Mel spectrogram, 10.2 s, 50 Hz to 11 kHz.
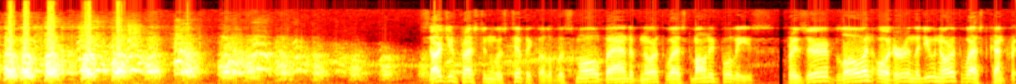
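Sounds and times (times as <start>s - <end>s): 
husky sled dogs barking and howling: 0.0s - 6.3s
speech: 4.4s - 10.1s.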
